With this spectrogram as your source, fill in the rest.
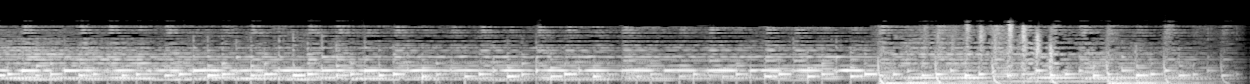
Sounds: music

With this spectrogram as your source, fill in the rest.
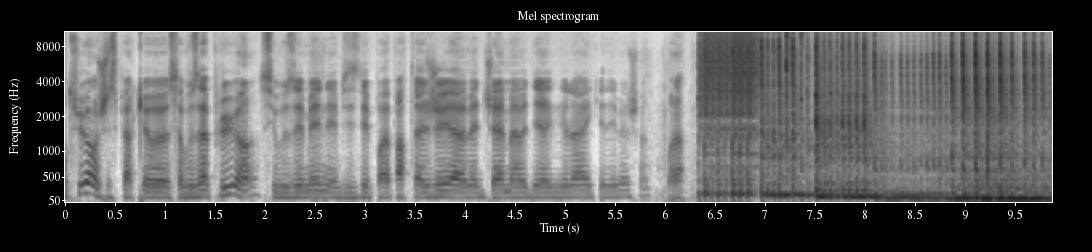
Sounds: playing bass drum

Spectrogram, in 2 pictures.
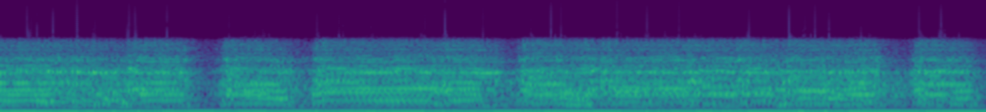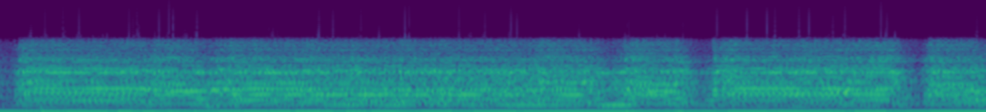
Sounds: plucked string instrument
musical instrument
music
strum

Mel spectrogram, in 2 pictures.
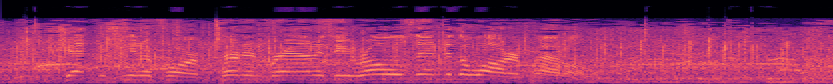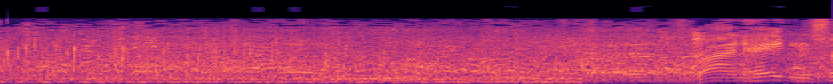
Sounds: speech

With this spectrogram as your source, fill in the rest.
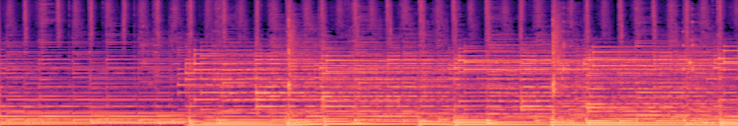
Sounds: music

